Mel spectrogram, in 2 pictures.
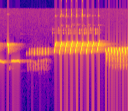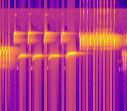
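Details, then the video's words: Canary song meant for teaching young canaries, varied phrases: short whistles, a bright high trill, a low rapid rattle, a series of separate rising notes, then a fast trill at the end. "Kanaryanız Çıldıracak Ders Gibi Kanarya Sesi Ve Ötüşü"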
